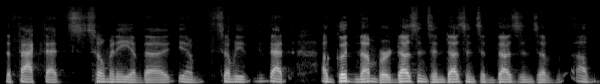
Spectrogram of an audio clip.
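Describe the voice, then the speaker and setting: A middle-aged man being interviewed as a professor, speaking gravely in halting bursts, restarting phrases as he searches for words. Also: mid-range voice, steady tone, darkish tone, no echo. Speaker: guest, professor. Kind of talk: remote interview conversation.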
